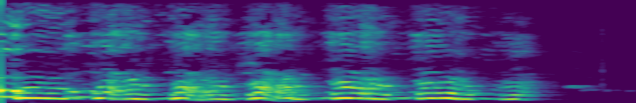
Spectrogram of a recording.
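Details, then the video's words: Border Collie 'talking' in a continuous, wavering, howl-like whine that rises and dips in pitch with rich overtones. It pulses in several short vocal bursts over about two and a half seconds, then stops into silence. "Talking border collie"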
